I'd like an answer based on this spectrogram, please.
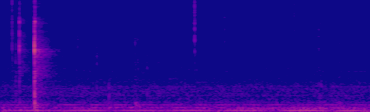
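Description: Plastic glue bottle being opened at its cap, with a few sharp clicks in the first half-second, the loudest about half a second in, then faint scattered plastic ticks as the bottle is tipped and squeezed. A steady low hum runs underneath.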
